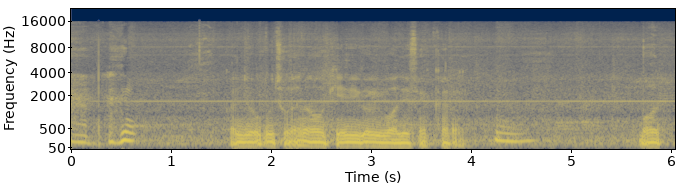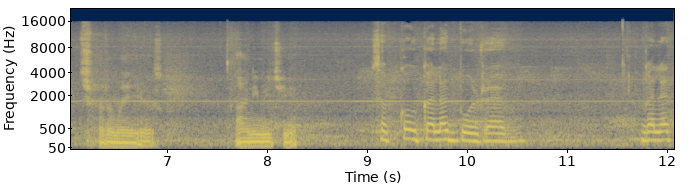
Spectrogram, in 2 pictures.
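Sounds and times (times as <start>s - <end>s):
man talking: 1.6s - 4.0s, 5.7s - 8.4s.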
